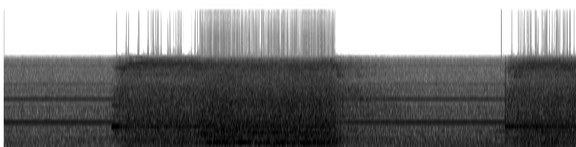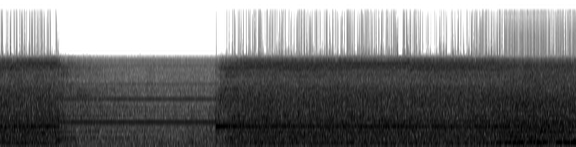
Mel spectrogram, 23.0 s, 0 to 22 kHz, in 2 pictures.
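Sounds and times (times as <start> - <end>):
small motor whining: 2.2 - 6.9, 15.8 - 23.0
loud rushing noise: 2.2 - 13.7, 15.8 - 23.0.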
